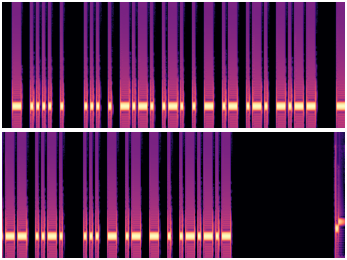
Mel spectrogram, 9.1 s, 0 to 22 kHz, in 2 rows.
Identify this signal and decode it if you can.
Morse code, heard as a keyed tone, about 30 wpm, 700 Hz. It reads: THE SECRETARY OF STATE.
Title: Sentences from Top 1400 Words 30wpm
